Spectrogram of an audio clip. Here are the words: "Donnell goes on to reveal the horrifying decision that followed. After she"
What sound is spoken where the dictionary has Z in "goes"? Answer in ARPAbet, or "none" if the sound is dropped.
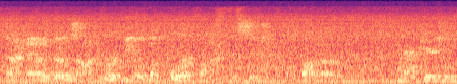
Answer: Z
